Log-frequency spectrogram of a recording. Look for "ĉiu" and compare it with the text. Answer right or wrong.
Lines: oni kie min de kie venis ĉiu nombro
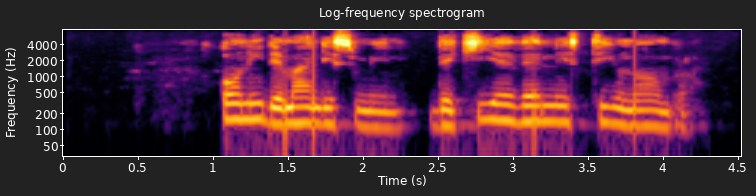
wrong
